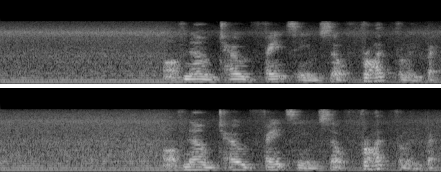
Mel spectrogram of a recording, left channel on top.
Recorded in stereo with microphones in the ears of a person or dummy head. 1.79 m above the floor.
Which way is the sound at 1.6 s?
85° right.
